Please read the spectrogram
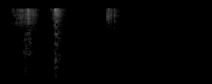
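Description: Steel tape measure blade being pulled out in three short rasping pulls, the first the longest, all within the first second or so.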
